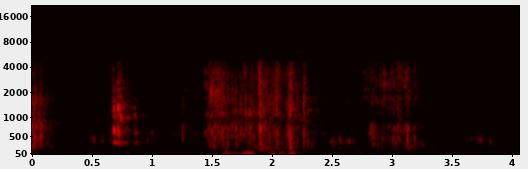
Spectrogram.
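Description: A deck of Bicycle playing cards being riffle-shuffled by hand. A dense run of rapid card clicks lasts about a second from a second and a half in, with shorter bursts of card rustling before and after it.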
